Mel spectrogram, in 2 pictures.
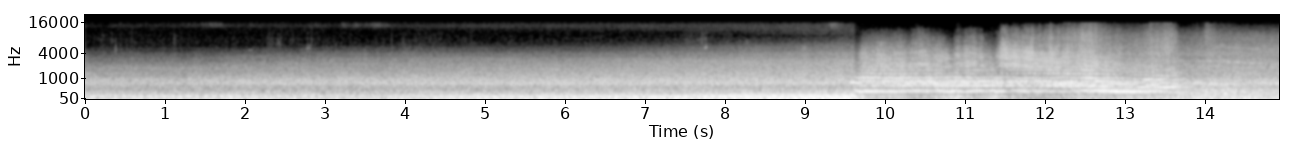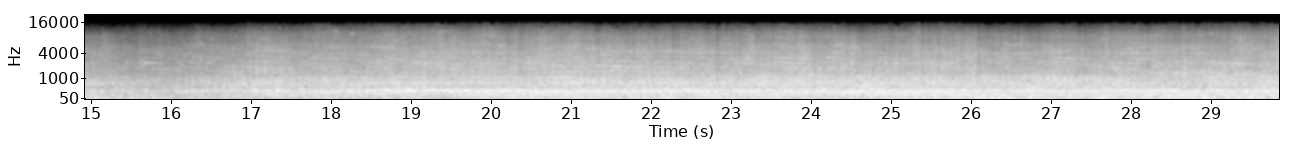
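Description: Norfolk Southern freight train passing: the diesel locomotives rumble as they approach, then sound the horn for about four seconds starting ten seconds in, its pitch dropping as they go by. The intermodal cars then roll past with wheels clicking over the rail joints and a steady hum from the wheels.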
